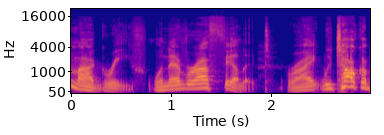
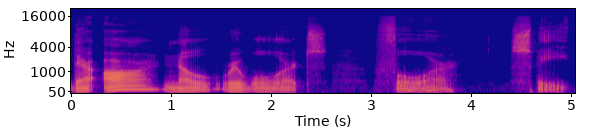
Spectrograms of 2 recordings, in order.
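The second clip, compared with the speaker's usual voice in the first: whispered, slow and soft; near-whispered closing thought; hushed whisper; 6 semitones lower, 9 dB quieter, much slower than usual. Real, not acted. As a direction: breathe the final words.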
